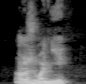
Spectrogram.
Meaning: inflection of enjoindre: 1. second-person plural present indicative 2. second-person plural imperative
- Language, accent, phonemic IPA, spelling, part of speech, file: French, Canada, /ɑ̃.ʒwa.ɲe/, enjoignez, verb, LL-Q150 (fra)-enjoignez.wav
